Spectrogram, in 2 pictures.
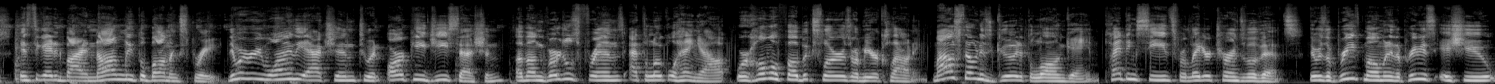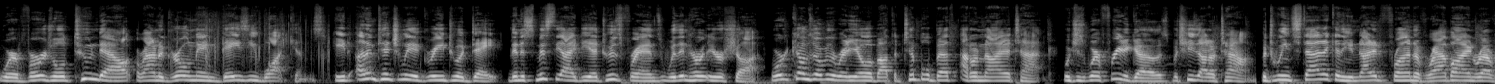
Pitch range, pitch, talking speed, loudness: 170-210 Hz, 190 Hz, 220 wpm, -18 LUFS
